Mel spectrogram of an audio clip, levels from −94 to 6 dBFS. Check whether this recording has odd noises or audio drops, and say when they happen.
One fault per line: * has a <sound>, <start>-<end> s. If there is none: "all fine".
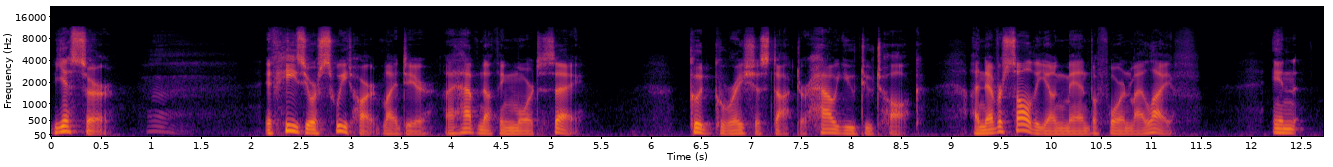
* has a sigh, 0.9-1.9 s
